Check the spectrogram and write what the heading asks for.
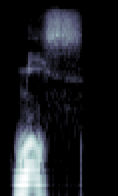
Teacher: That long E sound, meese, literally moved up in the mouth and became the I sound we have in mice.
